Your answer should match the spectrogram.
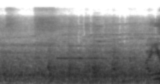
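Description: Steady noise of a subway train in an underground station, with a faint brief steady tone about a second in.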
